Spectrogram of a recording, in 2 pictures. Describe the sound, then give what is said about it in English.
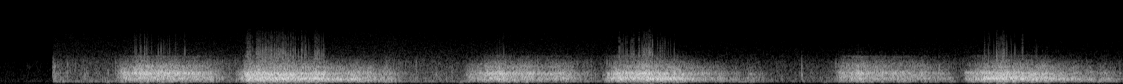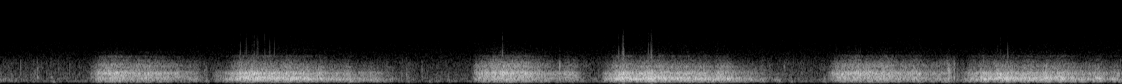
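Tracheobronchial breath sounds from an adult lung sounds recording: loud, harsh, hollow rushing breaths in about ten evenly paced in-and-out cycles, each swelling and stopping with brief pauses between, with no voices. “We begin with examples of adult lung sounds. Tracheobronchial breath sounds.”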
